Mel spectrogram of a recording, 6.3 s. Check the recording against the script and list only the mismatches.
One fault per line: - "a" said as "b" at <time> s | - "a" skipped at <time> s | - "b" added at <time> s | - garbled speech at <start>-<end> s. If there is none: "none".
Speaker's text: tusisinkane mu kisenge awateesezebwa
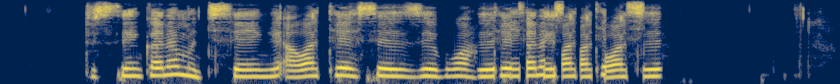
- garbled speech at 3.6-5.0 s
